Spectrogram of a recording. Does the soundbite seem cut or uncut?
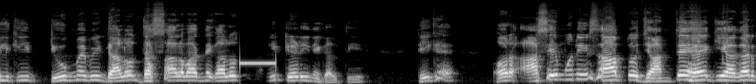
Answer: uncut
